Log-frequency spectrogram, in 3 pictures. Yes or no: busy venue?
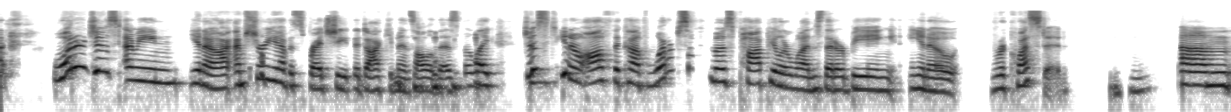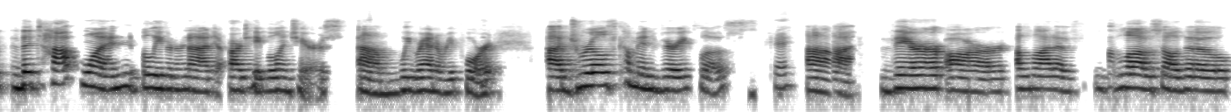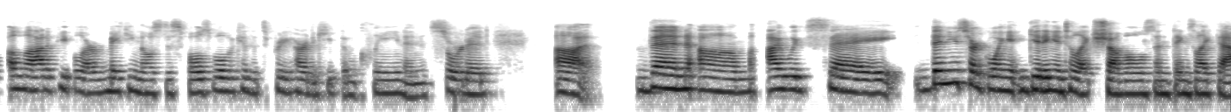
no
